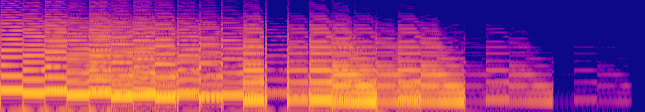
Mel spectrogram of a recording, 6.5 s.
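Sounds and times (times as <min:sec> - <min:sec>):
indie rock keyboard: 0:00.0 - 0:04.7.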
